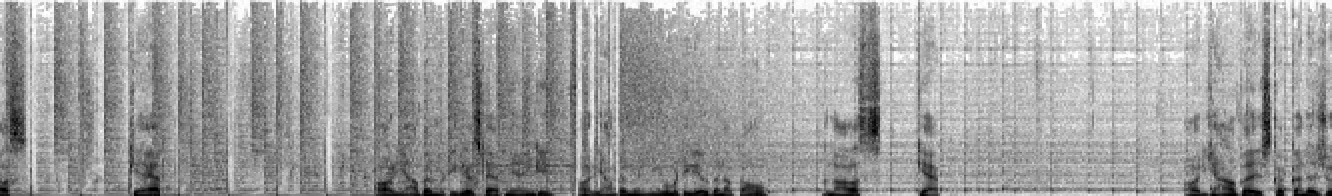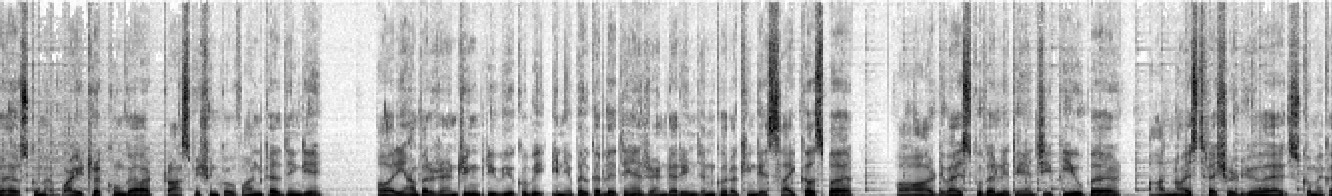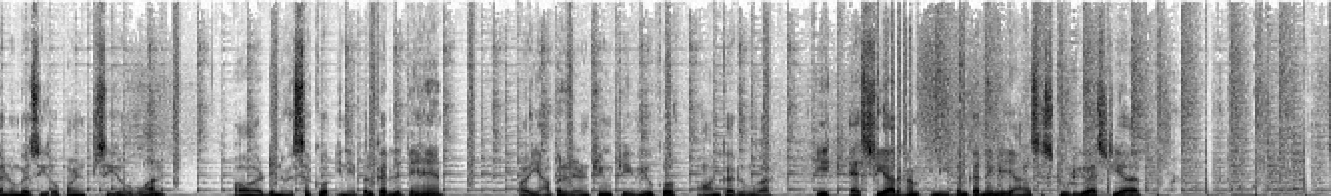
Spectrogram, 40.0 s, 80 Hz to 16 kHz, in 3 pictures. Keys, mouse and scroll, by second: 0.0-2.3 typing, 7.6-10.5 typing, 11.4 middle click, 11.8-14.1 scroll up 1, 14.1 middle click, 25.5-26.5 typing, 27.7-28.5 typing, 33.4 middle click, 37.0 double click.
